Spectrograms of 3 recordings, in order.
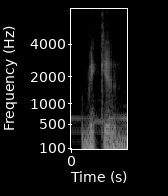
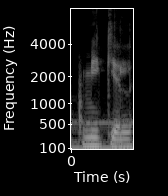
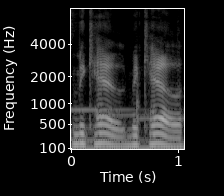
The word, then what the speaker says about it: Mikkel: So when I first started it, my English brain was saying Mikkel, and people were like, "No, don't do it. It's Mikkel." But then it's like Mikkel, like nickel.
